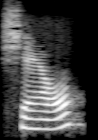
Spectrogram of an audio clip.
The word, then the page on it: SHELL: American English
